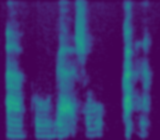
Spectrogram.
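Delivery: slow, soft, low voice of God; a fatherly God, hushed and slow; gently disapproving, each word drawn out; God's voice. Acted. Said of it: "Kalau Tuhan bilang lagi".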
